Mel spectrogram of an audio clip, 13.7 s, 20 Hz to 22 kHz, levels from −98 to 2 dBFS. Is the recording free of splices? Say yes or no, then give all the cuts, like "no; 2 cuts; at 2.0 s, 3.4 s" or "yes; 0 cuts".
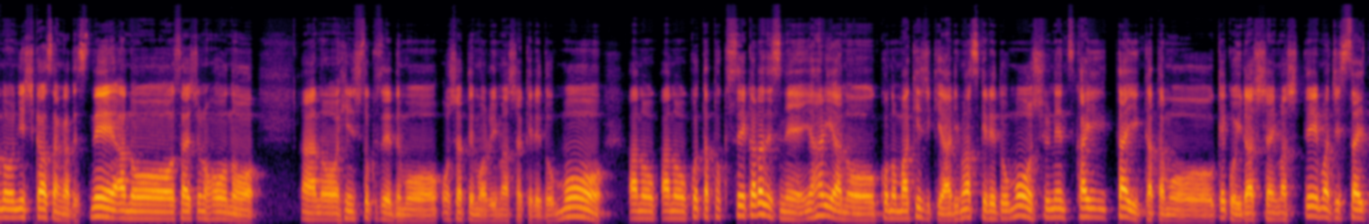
no; 1 cut; at 6.6 s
